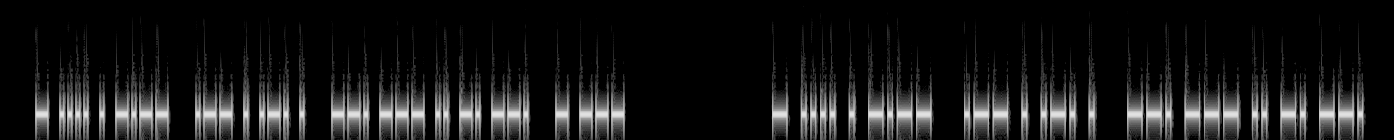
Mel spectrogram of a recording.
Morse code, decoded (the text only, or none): THEY WERE GOING TO THEY WERE GOING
